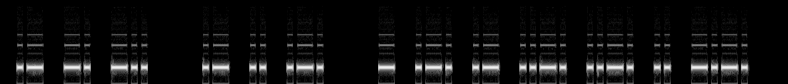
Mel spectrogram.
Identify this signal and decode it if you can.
Morse code, heard as a keyed tone, about 24 wpm, spaced as for 20 wpm, 800 Hz. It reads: AND AIR TRAFFIC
